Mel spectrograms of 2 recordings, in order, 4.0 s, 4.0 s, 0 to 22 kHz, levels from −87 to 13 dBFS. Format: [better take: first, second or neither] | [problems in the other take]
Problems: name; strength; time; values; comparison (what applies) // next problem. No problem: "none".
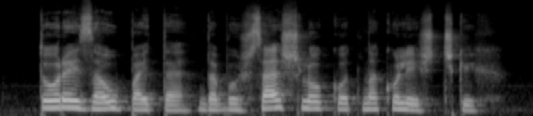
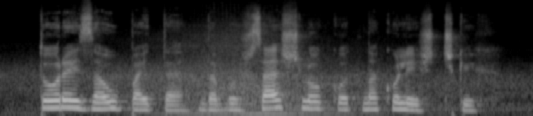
first | background sound (Car passing by); 17 dB below the speech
